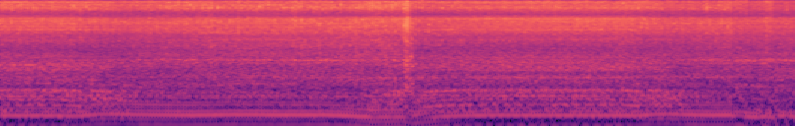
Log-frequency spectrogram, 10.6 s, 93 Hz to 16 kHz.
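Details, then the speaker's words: Engine in a 3416 mower after deck, PTO and drive belt work, belt tension set: even, steady low drone that never reaches working speed; governor set too low, to be turned up. "Okay, we're making some progress. Let's get that governor turned up quick."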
